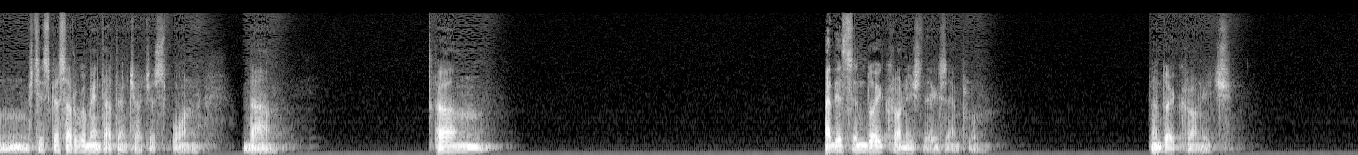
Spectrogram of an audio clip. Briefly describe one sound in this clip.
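A middle-aged man speaks slowly and solemnly into a microphone, with long pauses.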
